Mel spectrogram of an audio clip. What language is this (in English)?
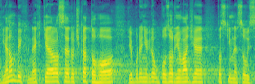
Czech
